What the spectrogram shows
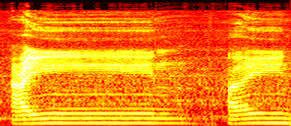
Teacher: Ain comes from the middle of the throat, so we recite as Ain, Ain.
